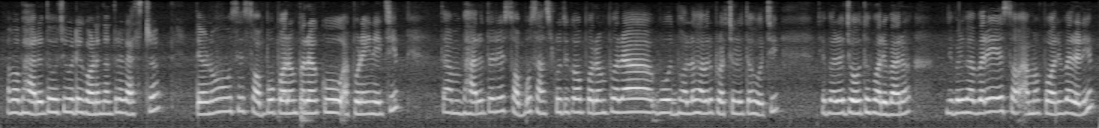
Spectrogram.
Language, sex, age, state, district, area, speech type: Odia, female, 18-30, Odisha, Ganjam, urban, spontaneous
